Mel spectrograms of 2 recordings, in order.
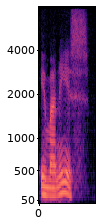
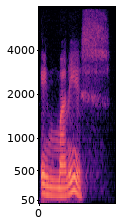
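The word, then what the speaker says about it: ἐμμανής: Luego, lo mismo hay que decir de la doble mi. Se recomienda leerla como la simple mi, como una sola, o separarla al dividirla en sílaba. Por ejemplo, la palabra emanés, que significa furioso, lo vamos a leer sencillamente emanés. Pero otra opción sería enmanés. Enmanés. Sería una opción, digamos, una segunda opción.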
